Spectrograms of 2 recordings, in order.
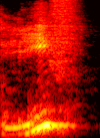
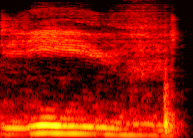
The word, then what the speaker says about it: leave: Not leaf, but leave. In other words, it's voice. The moment you hear that, you know it is VE.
